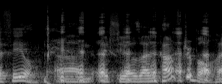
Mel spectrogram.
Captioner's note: laughter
